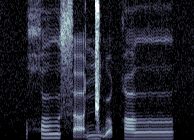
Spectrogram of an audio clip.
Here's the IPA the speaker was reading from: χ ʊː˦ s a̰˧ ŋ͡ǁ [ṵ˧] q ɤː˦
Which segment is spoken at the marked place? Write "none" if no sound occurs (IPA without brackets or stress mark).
ṵ˧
